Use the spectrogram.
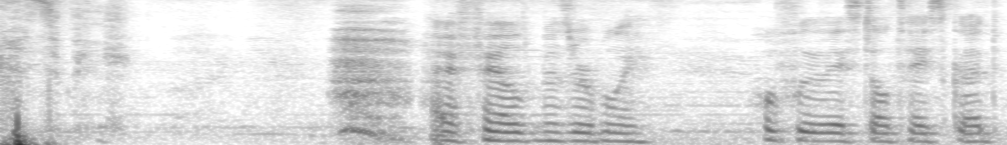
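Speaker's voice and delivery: usual speaking voice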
